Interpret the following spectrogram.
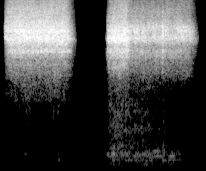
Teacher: Tafasyi ini adalah menyebarnya udara gitu. Jadi di dalam mulut kita ini tersebar nafas ketika menyebutkan huruf shin. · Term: sifat tafasyi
